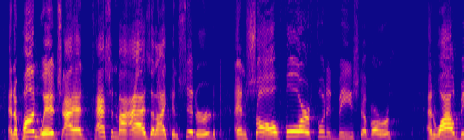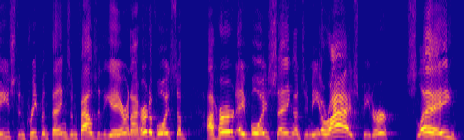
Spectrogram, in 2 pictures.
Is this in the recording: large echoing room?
yes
